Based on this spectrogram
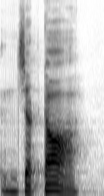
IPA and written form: dʑɐ.ʈɑː (जटा)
